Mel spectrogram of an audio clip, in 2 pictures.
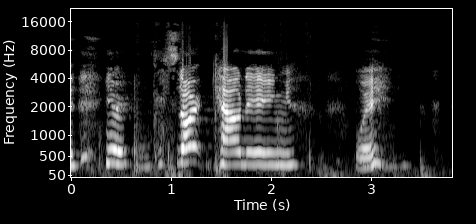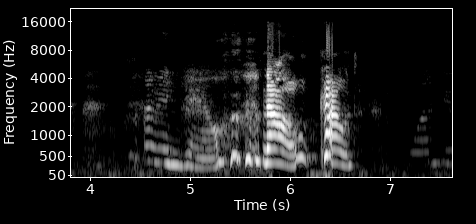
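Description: A young child talks and squeals excitedly close by.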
